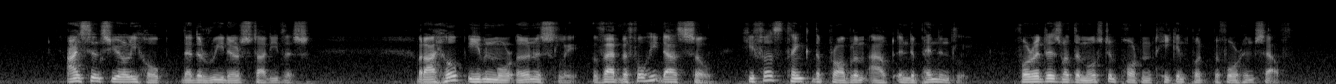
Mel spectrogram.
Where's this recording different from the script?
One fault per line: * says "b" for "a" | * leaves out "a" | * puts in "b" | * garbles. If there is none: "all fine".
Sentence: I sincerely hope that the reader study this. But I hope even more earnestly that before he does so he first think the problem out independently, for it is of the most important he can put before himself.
all fine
